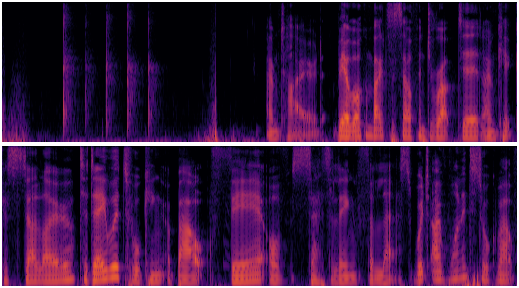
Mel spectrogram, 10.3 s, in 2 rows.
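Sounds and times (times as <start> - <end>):
sharp hand claps: 0.6 - 1.6
speech: 2.7 - 10.2.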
